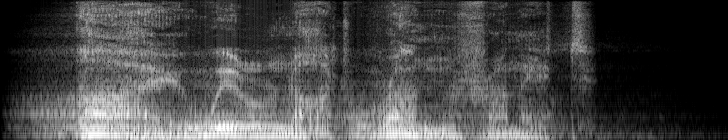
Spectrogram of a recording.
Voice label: Undead Emote; LichKing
